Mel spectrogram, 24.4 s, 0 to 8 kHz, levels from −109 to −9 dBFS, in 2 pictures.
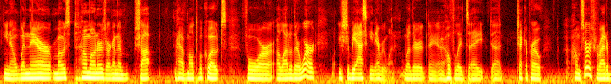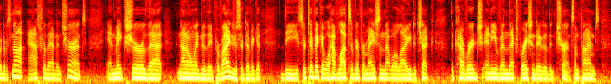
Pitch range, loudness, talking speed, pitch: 115-130 Hz, -23 LUFS, 200 wpm, 125 Hz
